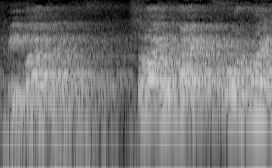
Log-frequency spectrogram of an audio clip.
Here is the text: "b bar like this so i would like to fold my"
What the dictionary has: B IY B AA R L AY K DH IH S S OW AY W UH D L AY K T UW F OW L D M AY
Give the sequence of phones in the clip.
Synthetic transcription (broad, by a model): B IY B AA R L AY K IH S S OW AY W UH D L AY K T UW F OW D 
